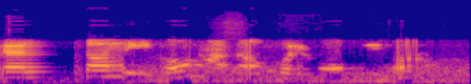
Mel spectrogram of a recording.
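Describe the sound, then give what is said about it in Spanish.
A caller from Tampa speaks through a phone line on speaker/Bluetooth, thin and muffled with a narrow, tinny tone and some distortion, talking continuously for a couple of seconds. “No te escucho bien. Coge el teléfono, mi amor, porque es que está en el speaker que está bien.”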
